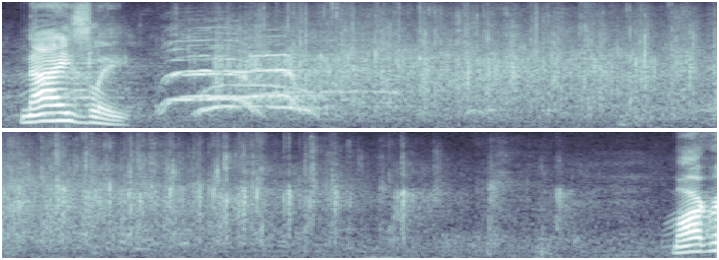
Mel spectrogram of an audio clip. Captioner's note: applause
